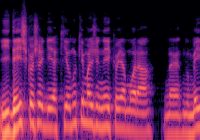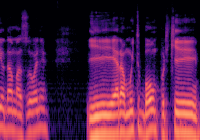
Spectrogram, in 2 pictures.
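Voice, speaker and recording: A man's fairly high-pitched voice with a dark, mellow tone, a São Paulo accent, ordinary pitch variation and a fairly quick pace. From São Paulo city, Brazil. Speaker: panel moderator. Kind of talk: panel discussion moderation.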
